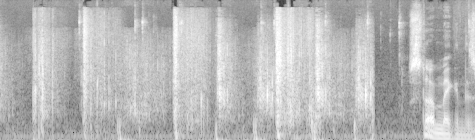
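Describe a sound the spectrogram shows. Dirt crunches in quick bursts as blocks are dug out.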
